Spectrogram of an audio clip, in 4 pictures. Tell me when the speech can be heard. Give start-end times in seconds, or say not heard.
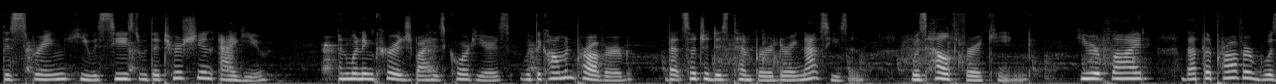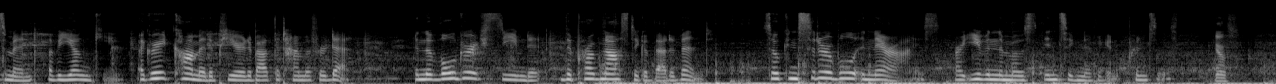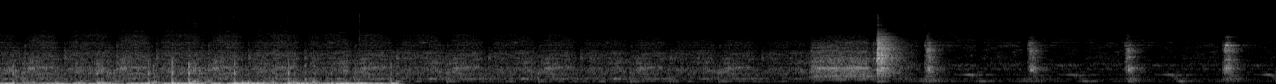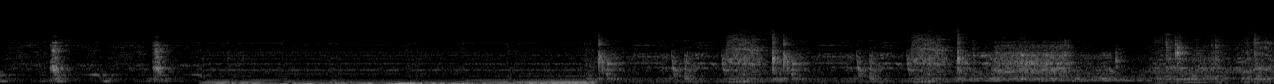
0.0-16.3, 16.9-25.1.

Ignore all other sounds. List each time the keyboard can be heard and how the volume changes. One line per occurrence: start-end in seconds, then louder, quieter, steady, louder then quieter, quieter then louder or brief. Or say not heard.
not heard.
